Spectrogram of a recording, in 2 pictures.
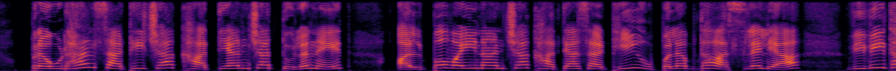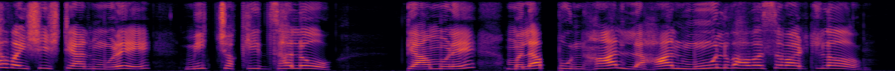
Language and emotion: Marathi, surprised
